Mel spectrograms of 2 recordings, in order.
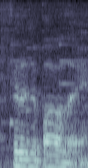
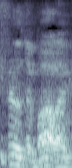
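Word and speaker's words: Phyllida Barlow: Philida Barlow. Is indeed Philida Barlow, yes. I really struggle to pronounce her name, but I'm glad you got it right.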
